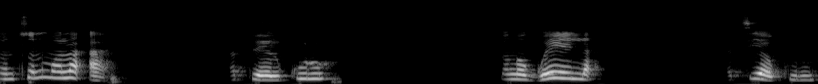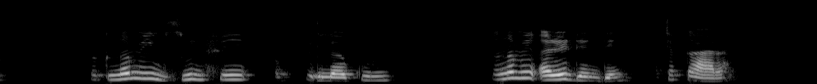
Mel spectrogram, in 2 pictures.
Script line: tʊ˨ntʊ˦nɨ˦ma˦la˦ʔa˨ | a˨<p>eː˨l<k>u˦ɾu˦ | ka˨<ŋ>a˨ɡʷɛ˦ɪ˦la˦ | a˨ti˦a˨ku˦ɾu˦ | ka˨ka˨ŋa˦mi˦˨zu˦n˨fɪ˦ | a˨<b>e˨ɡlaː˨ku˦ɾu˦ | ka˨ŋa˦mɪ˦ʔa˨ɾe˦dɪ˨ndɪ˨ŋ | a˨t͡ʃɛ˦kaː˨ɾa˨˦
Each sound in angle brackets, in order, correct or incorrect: correct, correct, correct, incorrect: p

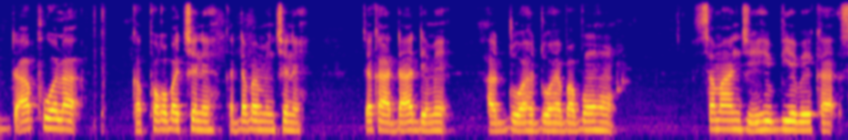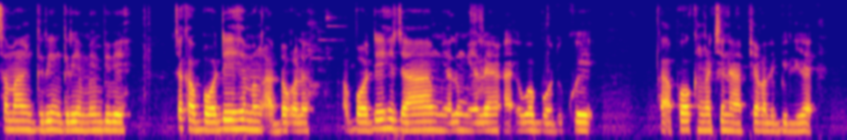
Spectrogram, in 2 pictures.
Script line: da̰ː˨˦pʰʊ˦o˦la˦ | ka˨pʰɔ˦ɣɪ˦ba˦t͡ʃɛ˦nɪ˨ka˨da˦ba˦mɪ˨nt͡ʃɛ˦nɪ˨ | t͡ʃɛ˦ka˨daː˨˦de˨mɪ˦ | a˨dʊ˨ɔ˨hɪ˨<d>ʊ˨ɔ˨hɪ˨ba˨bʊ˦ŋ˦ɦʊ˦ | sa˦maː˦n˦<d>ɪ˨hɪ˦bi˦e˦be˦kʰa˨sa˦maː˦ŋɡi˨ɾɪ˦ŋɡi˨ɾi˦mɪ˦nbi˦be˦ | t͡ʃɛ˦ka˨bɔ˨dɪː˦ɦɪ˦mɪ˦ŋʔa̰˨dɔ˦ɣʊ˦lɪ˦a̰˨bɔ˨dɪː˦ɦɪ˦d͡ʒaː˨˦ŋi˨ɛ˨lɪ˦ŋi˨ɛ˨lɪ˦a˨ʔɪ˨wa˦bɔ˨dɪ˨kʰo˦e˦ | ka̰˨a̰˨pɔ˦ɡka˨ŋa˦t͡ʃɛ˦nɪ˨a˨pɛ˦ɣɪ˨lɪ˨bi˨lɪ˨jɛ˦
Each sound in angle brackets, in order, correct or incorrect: correct, incorrect: d͡ʒ

